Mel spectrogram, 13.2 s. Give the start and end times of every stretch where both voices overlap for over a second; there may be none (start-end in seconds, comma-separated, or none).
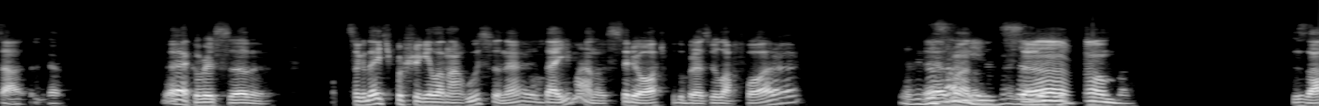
9.2-10.7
